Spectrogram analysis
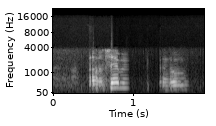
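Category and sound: fault, phone line breaking up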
